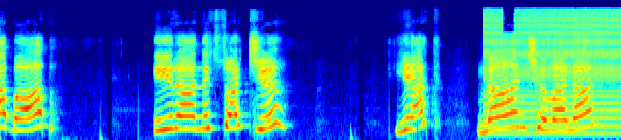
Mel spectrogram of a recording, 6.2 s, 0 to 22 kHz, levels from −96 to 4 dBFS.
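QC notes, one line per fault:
2.35 s, 4.10–4.20 s, 5.00–5.14 s: lost packet rebuilt from error correction. Packets went missing and the decoder played low-bitrate copies from the following packet, so there are no gaps, but 20, 60 and 80 ms of audio sound rougher and noisier.
4.07–4.12 s: short concealed packet loss. About 40 ms arrived too late; the receiver extended the preceding sound for 30 ms, then blended back, giving a brief smear or wobble.
4.84 s to end: GSM phone buzz. A nearby 2G phone in a call pulses at 217 Hz, and the audio circuit rectifies it into a steady, raspy, harmonic-rich buzz about 11 dB below the signal.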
